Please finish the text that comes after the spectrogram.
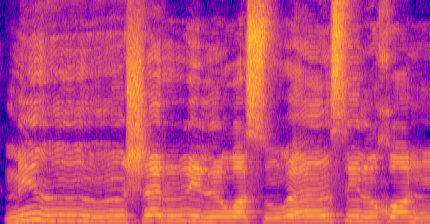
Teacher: ایک الف کے برابر ناک کے بانسا کے اندر میں نرم ہڈی کے اندر میں آواز چھپا کر کے بولنا ہے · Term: اخفاء حقیقی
